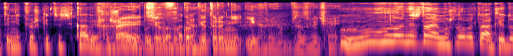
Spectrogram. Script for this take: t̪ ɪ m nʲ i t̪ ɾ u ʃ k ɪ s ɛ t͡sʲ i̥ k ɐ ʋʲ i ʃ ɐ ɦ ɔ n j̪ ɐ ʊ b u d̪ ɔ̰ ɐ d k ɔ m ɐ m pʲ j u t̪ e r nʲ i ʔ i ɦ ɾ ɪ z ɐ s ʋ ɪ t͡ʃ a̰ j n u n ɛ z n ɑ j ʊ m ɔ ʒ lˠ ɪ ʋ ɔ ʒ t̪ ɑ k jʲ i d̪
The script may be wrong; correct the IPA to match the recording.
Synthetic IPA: t̪ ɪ m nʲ i t̪ ɾ ɔ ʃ k ɪ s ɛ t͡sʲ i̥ k ɑ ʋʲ i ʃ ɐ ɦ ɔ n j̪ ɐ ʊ b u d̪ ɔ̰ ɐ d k ɔ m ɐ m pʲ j u t̪ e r nʲ i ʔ i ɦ ɾ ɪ z ɐ z ʋ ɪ t͡ʃ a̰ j n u n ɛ z n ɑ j ʊ m ɔ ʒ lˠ ɪ ʋ ɔ t̪ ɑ k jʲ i d̪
